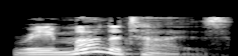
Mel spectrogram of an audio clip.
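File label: "remonetize", British English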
